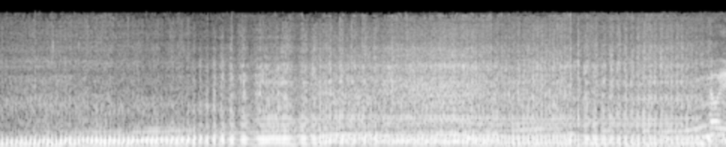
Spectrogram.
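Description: A motorcycle engine revs hard during a fast night ride through an underpass, the pitch climbing through gears with several sharp rev blips, loud and continuous, with wind noise throughout.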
